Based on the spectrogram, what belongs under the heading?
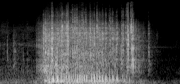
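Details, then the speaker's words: Homelite string trimmer at half choke that starts then dies: it fires and buzzes about a second, then cuts out, running only when the bulb is primed. Fuel isn't being drawn up, possibly the carburetor; later fixed with a new gas tank, hoses and fuel cap. Fuel starvation. "half choke all right so seems like to me that we are losing fuel in this thing as I prime the bulb and get fuel to it it's starting right up there's no fuel getting uh sucked up to it"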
